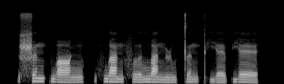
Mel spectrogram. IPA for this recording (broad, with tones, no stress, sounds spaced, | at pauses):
ʂ ə˦ n p w ɑ˨˦ ŋ | x w a˥˨ n f ɤ˨˦ l w a˨˩ n ɻ u˨˦ t̪ ə˨˩ n pʰ j ɛ˨˦ p j ɛ˥˨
